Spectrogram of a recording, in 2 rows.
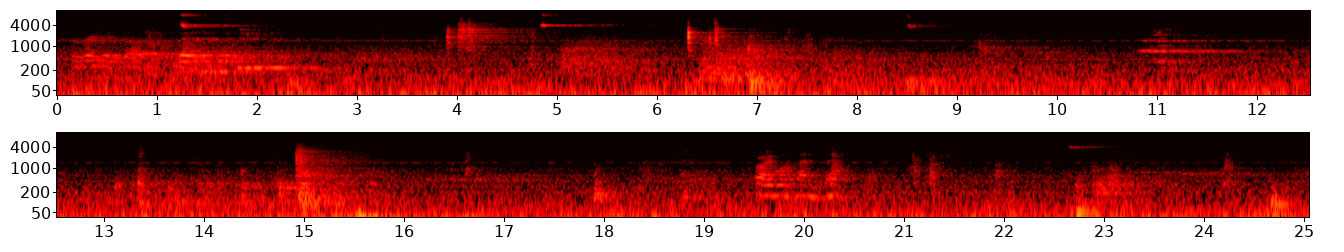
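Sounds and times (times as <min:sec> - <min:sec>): shoes squeaking on court: 0:04.8 - 0:06.0, 0:22.6 - 0:23.4.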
